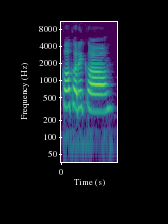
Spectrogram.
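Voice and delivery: loud, high cocoricó; hammed-up rooster call; mock rooster crow. Shown as a demonstration. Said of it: "som do galo cantando".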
